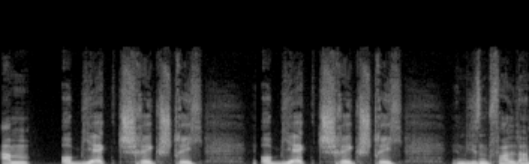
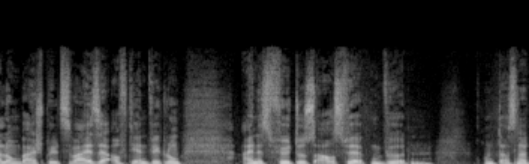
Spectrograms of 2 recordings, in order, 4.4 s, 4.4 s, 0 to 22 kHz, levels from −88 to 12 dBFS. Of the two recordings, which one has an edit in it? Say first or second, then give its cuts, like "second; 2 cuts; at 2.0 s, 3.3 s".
first; 1 cut; at 2.1 s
